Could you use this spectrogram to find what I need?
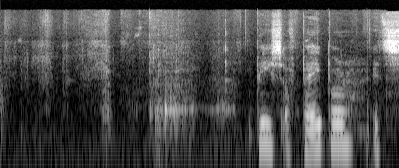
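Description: Paper slides across a board.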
